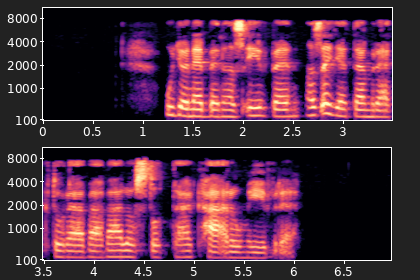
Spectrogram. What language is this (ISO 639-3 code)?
hun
